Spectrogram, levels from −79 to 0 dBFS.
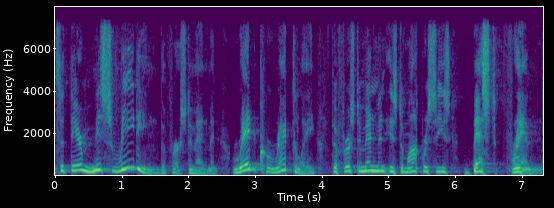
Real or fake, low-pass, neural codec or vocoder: real; 7.2 kHz; none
